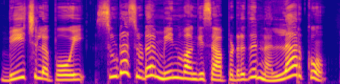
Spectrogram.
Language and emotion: Tamil, happy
